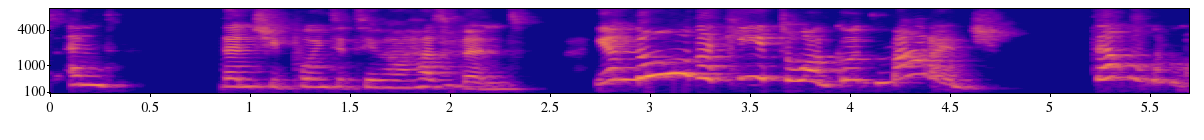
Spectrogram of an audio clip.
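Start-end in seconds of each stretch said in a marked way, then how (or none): 2.7-5.7 clumsy put-on Scottish accent, very high pitch. Retelling what an older woman said, in a bad scottish accent. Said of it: "It's too early to be doing accents".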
